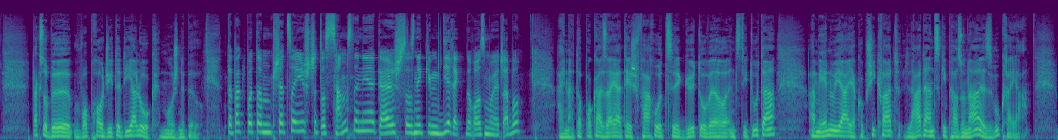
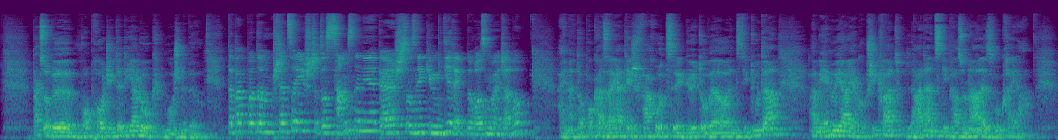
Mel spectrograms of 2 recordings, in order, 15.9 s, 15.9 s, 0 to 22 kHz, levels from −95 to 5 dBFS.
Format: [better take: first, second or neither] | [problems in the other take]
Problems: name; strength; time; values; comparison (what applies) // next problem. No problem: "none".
first | off-mic speech; far // room echo; slight; dies away in 0.5 s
